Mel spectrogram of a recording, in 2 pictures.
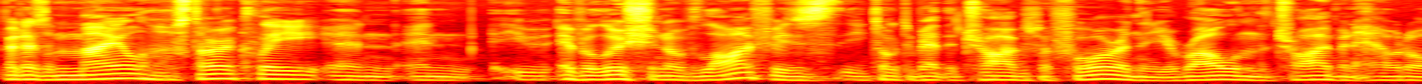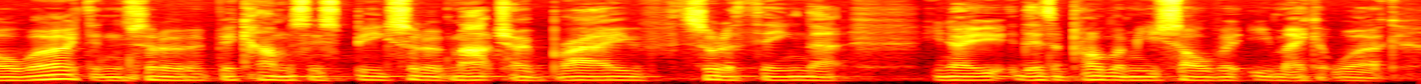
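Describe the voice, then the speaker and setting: In an Australian accent, the speaker talks at a fairly quick pace with fairly even intonation. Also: man, very deep, low pitch for a man. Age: 40s. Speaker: former pro footballer, mental health advocate. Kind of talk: casual interview.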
